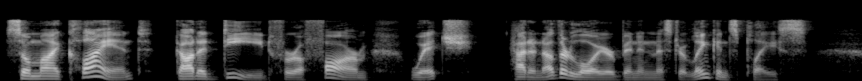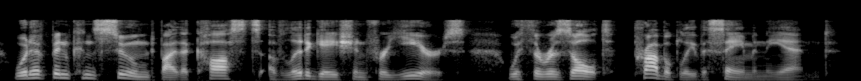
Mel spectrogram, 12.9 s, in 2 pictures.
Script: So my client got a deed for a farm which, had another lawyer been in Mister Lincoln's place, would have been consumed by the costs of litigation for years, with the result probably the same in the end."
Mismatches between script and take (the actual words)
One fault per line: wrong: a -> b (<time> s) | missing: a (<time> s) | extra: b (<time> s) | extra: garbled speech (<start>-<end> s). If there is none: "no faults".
no faults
